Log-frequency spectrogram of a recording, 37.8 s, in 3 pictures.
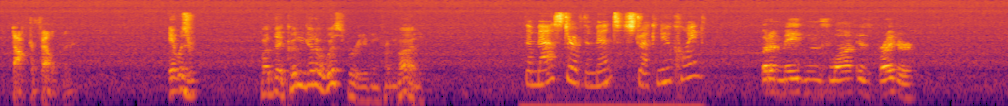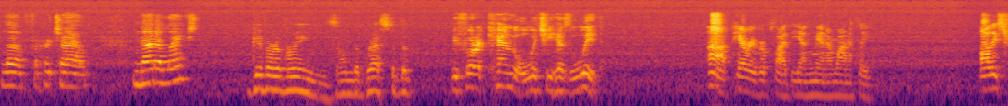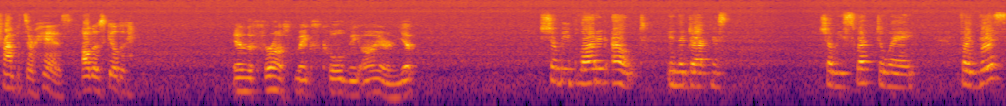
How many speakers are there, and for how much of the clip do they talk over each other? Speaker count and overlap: eight, no overlap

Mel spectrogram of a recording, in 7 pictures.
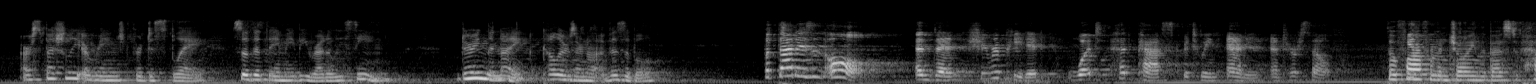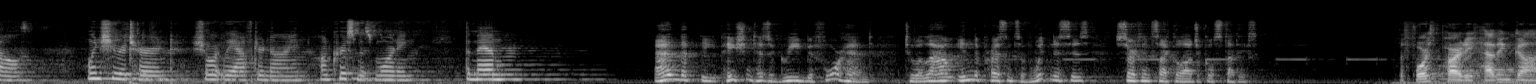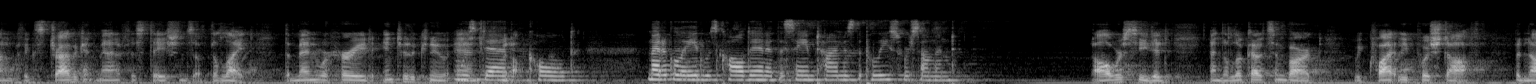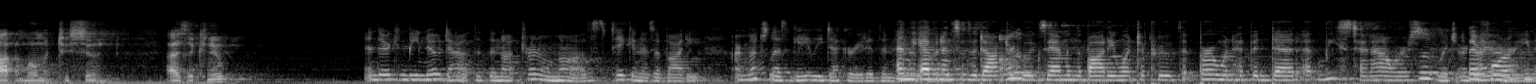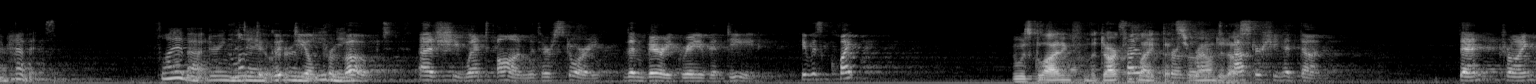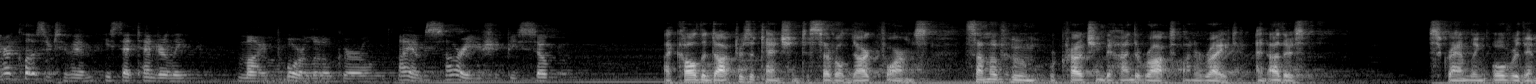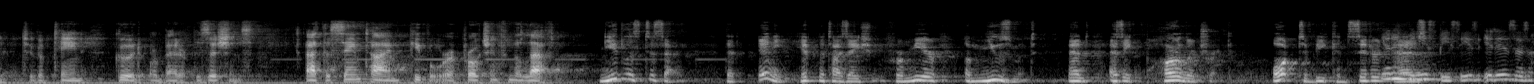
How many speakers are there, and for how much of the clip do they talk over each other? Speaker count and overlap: five, about 6%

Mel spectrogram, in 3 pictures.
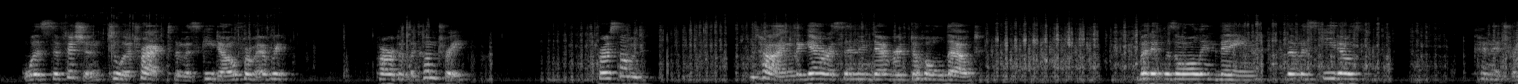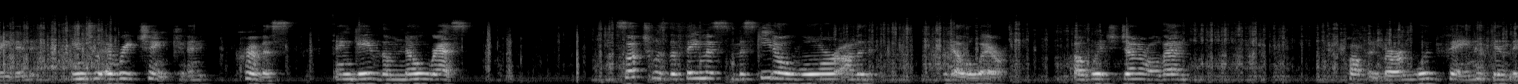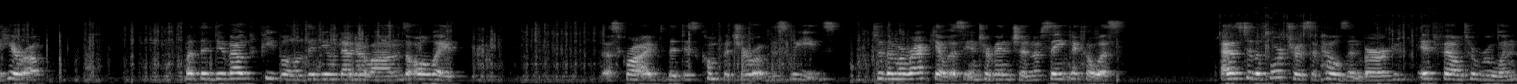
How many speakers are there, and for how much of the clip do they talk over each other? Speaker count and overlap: one, no overlap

